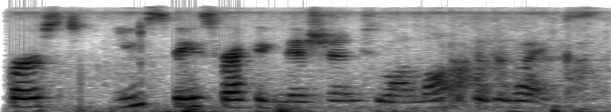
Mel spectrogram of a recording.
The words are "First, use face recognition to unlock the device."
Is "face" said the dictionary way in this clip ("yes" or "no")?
no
